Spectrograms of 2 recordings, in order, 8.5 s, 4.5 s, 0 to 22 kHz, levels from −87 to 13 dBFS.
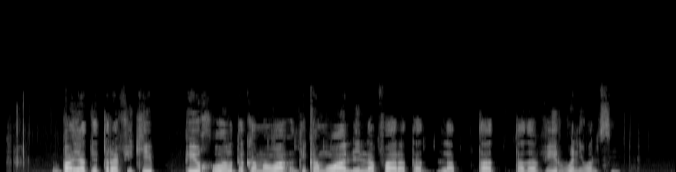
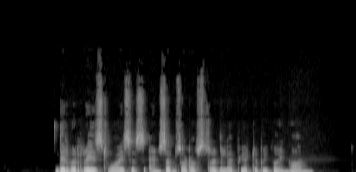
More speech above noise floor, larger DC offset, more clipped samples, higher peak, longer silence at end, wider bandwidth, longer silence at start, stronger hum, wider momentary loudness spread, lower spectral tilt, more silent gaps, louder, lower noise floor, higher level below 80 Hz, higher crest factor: second, 51 dB vs 59 dB; neither; neither; first, 0 dBFS vs -4 dBFS; first, 0.75 s vs 0.55 s; second, 8.4 kHz vs 13 kHz; about the same, 0.65 s vs 0.7 s; neither; first, 14 LU vs 7 LU; about the same, -6.5 dB/octave vs -5.5 dB/octave; neither; about the same, -21 LUFS vs -22 LUFS; second, -72 dBFS vs -81 dBFS; second, -68 dBFS vs -60 dBFS; about the same, 22 dB vs 20 dB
